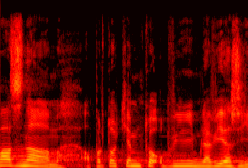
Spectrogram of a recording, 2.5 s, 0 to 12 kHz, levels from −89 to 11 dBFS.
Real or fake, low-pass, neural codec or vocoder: real; 10.8 kHz; none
